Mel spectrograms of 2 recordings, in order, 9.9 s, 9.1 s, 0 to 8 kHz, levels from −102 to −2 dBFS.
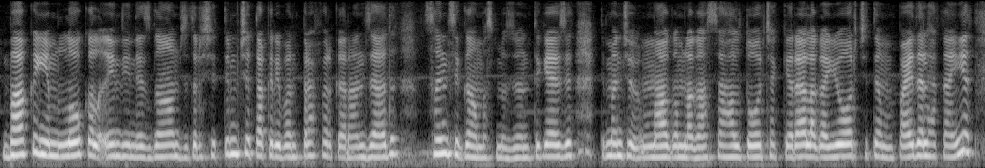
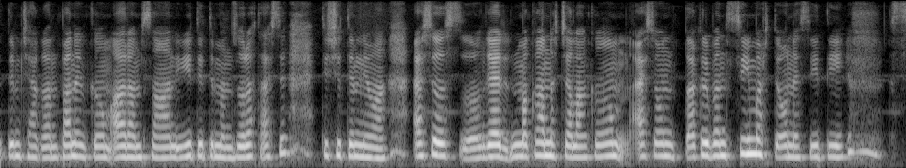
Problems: background sounds at intervals, background conversations at intervals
